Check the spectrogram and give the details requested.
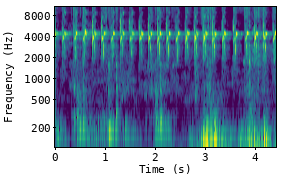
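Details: Plain prinia, tame and in full voice, delivering a long run of song: rapid, evenly spaced buzzy ticks at a high pitch, close to three per second, with soft low knocks in the background.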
